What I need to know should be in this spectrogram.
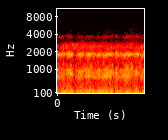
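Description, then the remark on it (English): A dense chorus of frogs croaking together in a steady, continuous layer, fairly loud, with no talking over it. “Frogs everywhere. Another scene of frogs everywhere.”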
